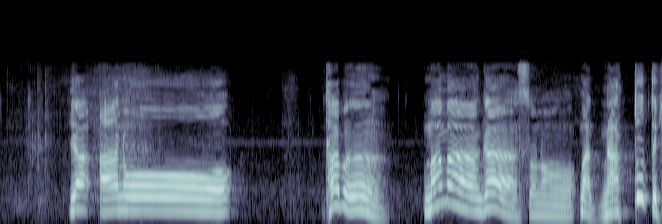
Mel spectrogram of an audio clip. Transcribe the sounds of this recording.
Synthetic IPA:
jaːno̞ | t̪ʰabɯ̟̃ | mamaɡaso̞no̞manat̪ːot̪ːekʲ

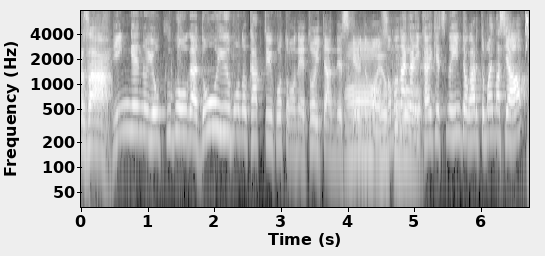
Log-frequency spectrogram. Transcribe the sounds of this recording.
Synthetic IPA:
ɯsãɲĩŋɡẽ̞nːo̞jo̞kɯ̟bo̞ːɡad̪o̞ːjɯ̟ːmo̞no̞kat̪ːe̞jɯ̟ko̞t̪o̞ːne̞t̪o̞it̪ãnd̪e̞sɨ̥ke̞ɾe̞d̪o̞moso̞no̞nakaɲ̟ikaike̞t͡sɨno̞çĩnt̪o̞ɡaːɾɯ̟t̪o̞ːmo̞imasɨjo̞

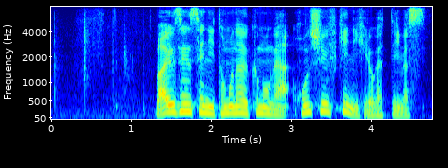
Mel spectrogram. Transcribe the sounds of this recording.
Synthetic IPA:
baiɯ̟zẽ̞ɰ̃sẽ̞ɲ̟ːit̪o̞mo̞naɯ̟kɯ̟mo̞ɡahõ̞ɕɨːɸɯ̟̥kʲĩɲ̟ːiçiɾo̞ɡat̪ːe̞imasɨ̥

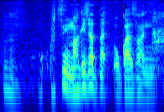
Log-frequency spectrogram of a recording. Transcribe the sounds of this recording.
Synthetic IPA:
ɸɯ̥t͡sɨːɲ̟imak̬et͡ɕat̪ːaokaːsãɲ̟ːḭ

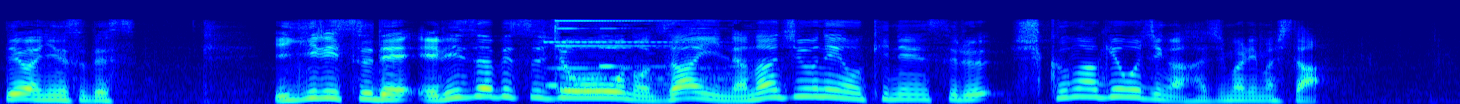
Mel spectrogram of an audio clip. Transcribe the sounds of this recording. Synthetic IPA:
d̪̥e̞βaɲ̟ɨ̟ːsɨd̪e̞sɨ̥ | iɡʲiɾʲisɨd̪e̞ʔeɾʲizabe̞t͡sɨʑo̞ːho̞ːno̞zainanaʑɨːnẽ̞ɰ̃o̞kʲinẽ̞ɰ̃sɨɾɯ̟ɕɨ̥kɯ̟ɡaɡʲo̞ːʑiɡaɦaʑimaɾʲimaɕi̥t̪a̰

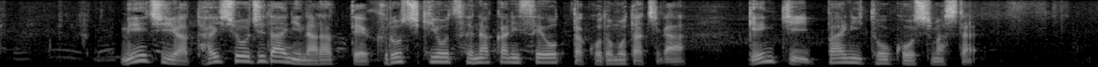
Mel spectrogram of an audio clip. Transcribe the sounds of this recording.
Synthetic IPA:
me̞ːd͡ʑijat̪aiɕo̞ːʑid̪aiɲ̟inaɾat̪ːe̞ɸɯ̟ɾo̞ɕi̥kʲio̞se̞nakaɲ̟ise̞o̞t̪ːako̞d̪o̞mo̞t̪at͡ɕiɡa̰ | ɡ̥ẽ̞ŋkʲiːpːaiɲ̟it̪o̞ːko̞ːɕimaɕi̥t̪a̰

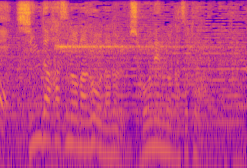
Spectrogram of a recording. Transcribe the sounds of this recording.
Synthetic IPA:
ɕĩnd̪aɦazɨno̞maɡoːnano̞ɾɯ̟̰ɕo̞ːnẽ̞nːo̞nazo̞t̪o̞βa̰

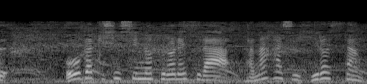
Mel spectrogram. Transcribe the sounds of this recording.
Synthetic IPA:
ɨ | o̞ːɡakʲi̥ɕɨɕːĩnːo̞pɯ̟ɾo̞ɾe̞sɨɾat̪anaɦaɕiçiɾo̞ɕi̥sãŋ

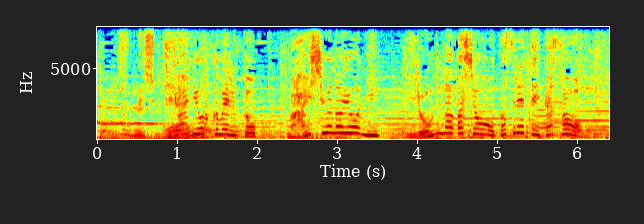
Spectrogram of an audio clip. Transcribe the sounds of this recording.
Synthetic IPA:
iɡaiɾʲio̞ɸɯ̟̥kɯ̟me̞ɾɯ̟t̪o̞ | maiɕɨːno̞jo̞ːɲ̟i | iɾõ̞nːabaɕo̞ːt̪o̞zɨɾe̞t̪e̞it̪aso̞ː

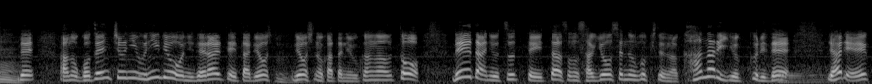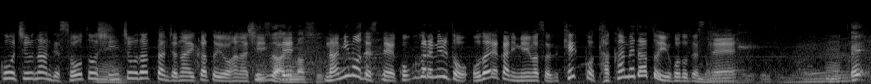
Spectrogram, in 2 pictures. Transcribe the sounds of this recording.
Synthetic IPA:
d̪e̞ | ano̞ɡo̞zẽ̞ɲ̟t͡ɕɨːɲ̟iɯ̟ɲ̟iɾʲo̞ːɲ̟id̪e̞ɾaɾe̞t̪e̞it̪aɾʲoɾʲo̞ːɕino̞kat̪aɲ̟iɯ̟kaɡaɯ̟t̪o̞ | ɾe̞ːd̪aiɲ̟iɯ̟t͡sɨt̪ːe̞it̪aso̞no̞saɡʲo̞ːsẽ̞nːo̞ɯɡo̞kʲit̪o̞jɯ̟noakʰanaɾʲijɯ̟kːɯ̟ɾʲid̪e̞jahaɾʲie̞ːko̞ːt͡ɕɨːnãnd̪e̞so̞ːt̪o̞ːɕĩɲ̟t͡ɕo̞ːd̪at̪ːãɲ̟d͡ʑanaikat̪o̞jɯoɦanaɕid̪emnamʲimo̞d̪e̞sɨne̞ko̞ko̞kaɾamʲiɾɯ̟t̪o̞ʔod̪ajakaɲ̟imʲie̞masɨɡad̪eke̞kːo̞ːt̪ʰakame̞t̪at̪o̞jɯ̟ːko̞t̪o̞d̪e̞sɨne̞

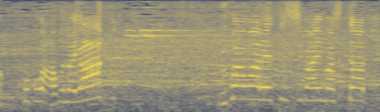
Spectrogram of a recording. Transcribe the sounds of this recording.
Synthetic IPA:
kokoβaːbɯnaiɡat̪ː | ɯbaβaɾe̞t̪e̞ɕimaimaɕi̥t̪at̪

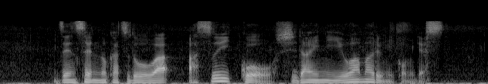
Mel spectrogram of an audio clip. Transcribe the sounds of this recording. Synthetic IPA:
d͡zẽ̞ɰ̃sẽ̞nːo̞kat͡sɨd̪o̞ːβaːsɨiko̞̰ːɕid̪aiɲ̟ijoβamaɾɯ̟mʲḭko̞̰mʲḭd̪e̞sɨ̥

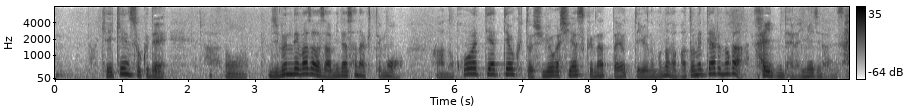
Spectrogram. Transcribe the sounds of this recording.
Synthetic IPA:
kʰe̞ːkẽ̞ɰ̃so̞kɯ̟d̪e̞ | ano̞ | d͡ʑibɯ̟̃nd̪e̞βazaβazaːmʲid̪asanakɯ̟̥t̪e̞mo̞ | a̰no̞kʰo̞ːjat̪ːe̞jat̪ːe̞o̞kɯ̟̥t̪o̞ɕɨɡʲo̞ːɡaɕijasɨ̥kɯ̟nat̪ːajo̞t̪ːejɯɯːnamo̞no̞ɡamat̪o̞me̞t̪e̞aɾɯ̟no̞ɡakʰaimʲit̪ainaime̞ːd͡ʑinãnd̪e̞sɨ̥

